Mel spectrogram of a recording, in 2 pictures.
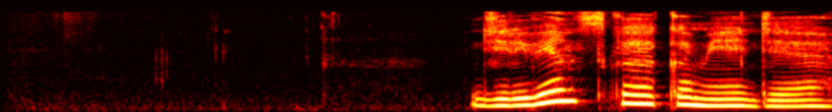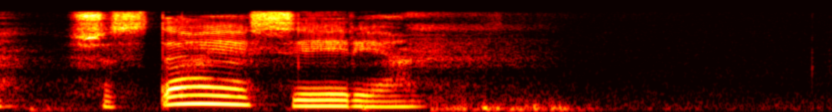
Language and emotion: Russian, sad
